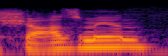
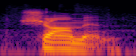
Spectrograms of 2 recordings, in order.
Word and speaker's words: Shazman: Why would that be pronounced shaman? And if it's shaman, why not spell it shaman? Why does it need the Z? Oh, it's Polish.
